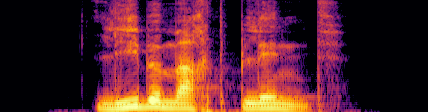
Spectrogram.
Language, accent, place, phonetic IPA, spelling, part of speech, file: German, Germany, Berlin, [ˈliːbə maxt blɪnt], Liebe macht blind, phrase, De-Liebe macht blind.ogg
- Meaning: love is blind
